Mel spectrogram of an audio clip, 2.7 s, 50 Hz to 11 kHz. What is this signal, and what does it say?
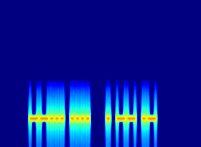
Morse code, heard as a keyed tone, about 36 wpm, 700 Hz. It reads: 7H EMA
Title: Winter Field Day Exchanges Encore 35wpm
